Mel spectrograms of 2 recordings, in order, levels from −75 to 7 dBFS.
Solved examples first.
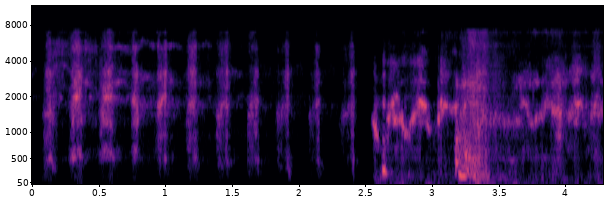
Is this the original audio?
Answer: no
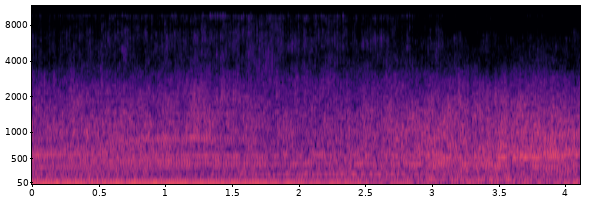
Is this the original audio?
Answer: yes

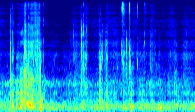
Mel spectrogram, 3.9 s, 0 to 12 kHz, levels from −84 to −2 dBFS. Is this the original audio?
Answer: no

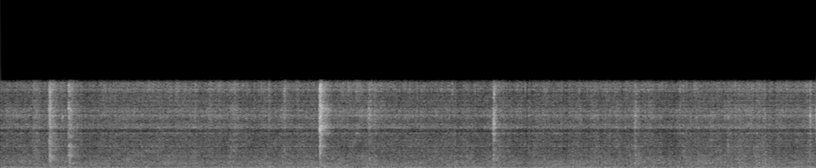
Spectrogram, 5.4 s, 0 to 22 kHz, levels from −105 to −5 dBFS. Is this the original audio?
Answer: no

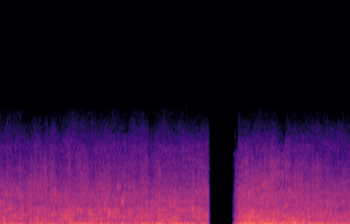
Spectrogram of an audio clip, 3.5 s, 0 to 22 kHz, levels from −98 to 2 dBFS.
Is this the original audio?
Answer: no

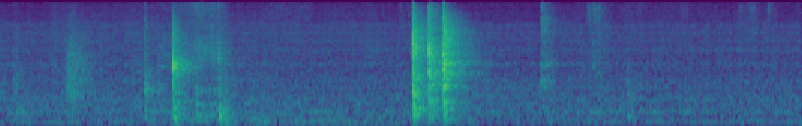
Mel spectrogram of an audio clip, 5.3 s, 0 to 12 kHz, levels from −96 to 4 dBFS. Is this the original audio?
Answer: yes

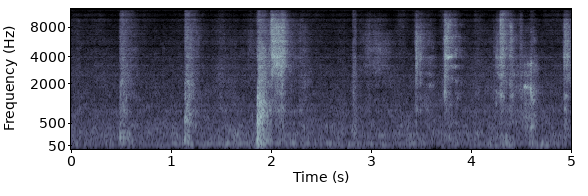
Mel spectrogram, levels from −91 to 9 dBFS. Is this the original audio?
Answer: no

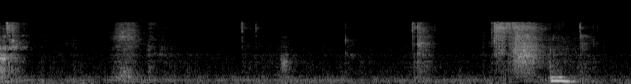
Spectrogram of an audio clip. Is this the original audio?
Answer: no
